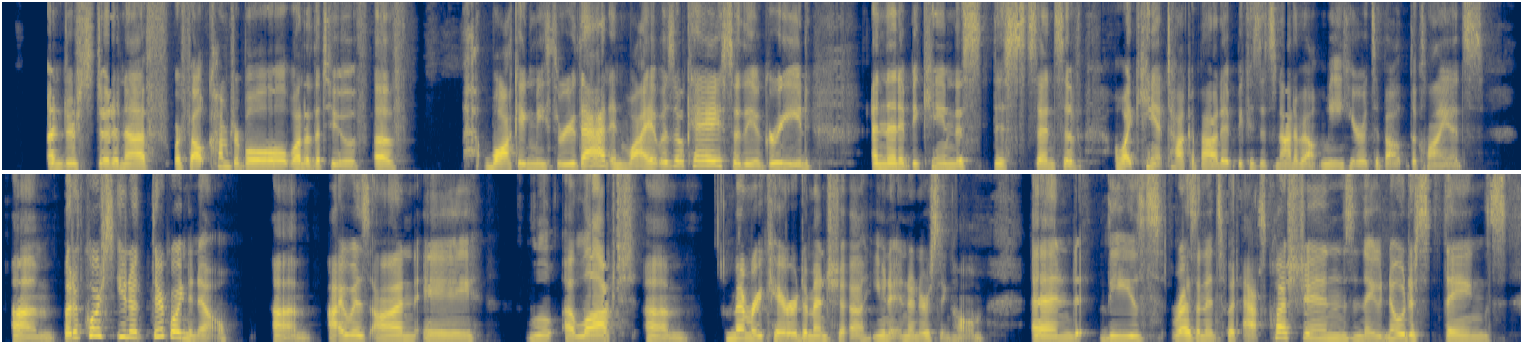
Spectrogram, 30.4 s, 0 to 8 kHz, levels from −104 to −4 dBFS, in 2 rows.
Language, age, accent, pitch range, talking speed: English, 20-39, American, 170-205 Hz, 165 wpm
